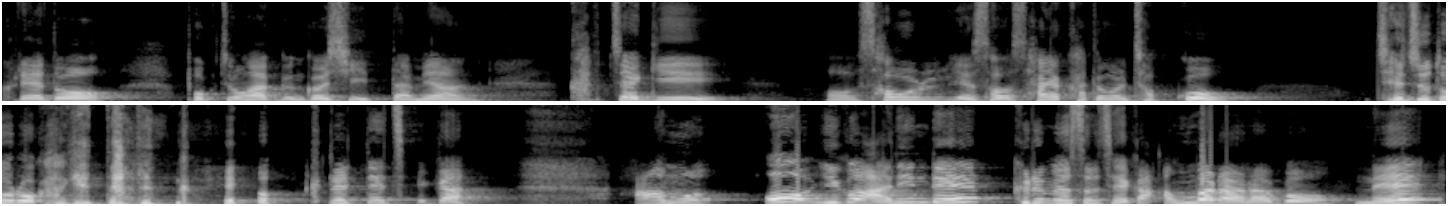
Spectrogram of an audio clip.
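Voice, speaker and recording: High-voiced woman pastor in her sixties. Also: measured pace. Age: 60s. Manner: animated, chatty storytelling with acted-out quotes. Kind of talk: sermon with personal storytelling. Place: church sanctuary.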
